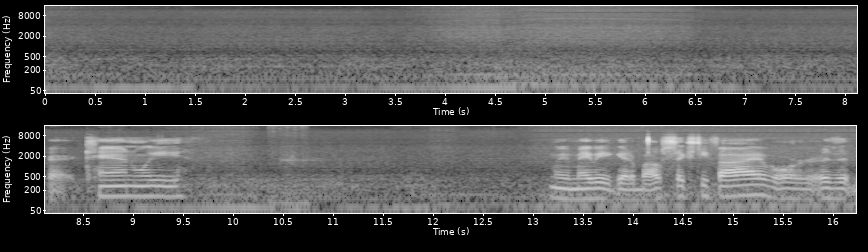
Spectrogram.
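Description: A truck engine hums steadily while driving on a highway.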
